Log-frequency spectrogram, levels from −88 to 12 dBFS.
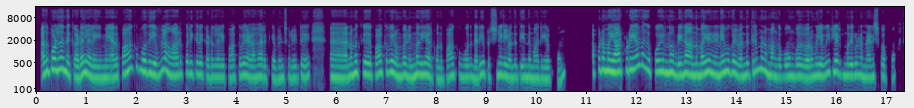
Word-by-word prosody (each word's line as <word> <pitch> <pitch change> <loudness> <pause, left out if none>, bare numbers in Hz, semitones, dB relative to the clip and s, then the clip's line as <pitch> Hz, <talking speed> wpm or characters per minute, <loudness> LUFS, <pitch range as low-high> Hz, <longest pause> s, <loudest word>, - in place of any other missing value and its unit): அதுபோல 315 +4 +4
தான் 335 -3 +5
அந்த 255 -5 +3
கடல் 230 +7 +3
அலையுமே. 200 -1 -1
அதை 215 +2 -1
பாக்கும்போது 310 -2 +1
எவ்வளோ 300 +7 0 0.2
ஆர்ப்பரிக்கிற 250 0 -3
கடல் 205 0 -3
அலை 205 0 -4
பாக்கவே 220 +4 -4
அழகா 200 +1 -2
இருக்கு 195 0 -8
அப்டினு 190 +1 -5
சொல்லிட்டு, 195 +1 -5 0.7
ஆ - - 0 0.2
நமக்கு 260 +2 +1 0.2
பாக்கவே 275 +2 +1
ரொம்ப 215 +2 0
நிம்மதியா 240 +2 +2
இருக்கும். 195 -2 -7
அத 180 - -7
பாக்கும்போது 215 -2 -4
நெறைய 240 +6 -1
பிரச்சனைகள் 225 0 -2
வந்து 200 0 -4
தீர்ந்த 205 0 -1
மாதிரி 190 0 -4
இருக்கும். 185 +1 -7 0.6
அப்போ 260 +5 -6
நம்ப 310 -1 +6
யார் 285 0 +4
கூடயாவது 340 +7 +1
அங்கே 315 -4 -1
போயிருந்தோம் 280 -2 +5
அப்படினா, 235 +2 +2
அந்த 235 0 +2
மகிழும் 265 0 +3
நினைவுகள் 270 +1 +2
வந்து 225 +3 -1
திரும்ப 315 +4 0
நம்ப 240 -3 +2
அங்க 210 -1 -3
போகும்போது 220 0 -1
வரும். 210 +2 0
இல்ல, 225 -1 +1
வீட்ல 280 +1 -1
இருக்கும் 230 -3 -4
போதே 225 0 0
கூட 235 - -2
நம்ப 205 -2 -2
நினைச்சு 210 +1 -5
பாப்போம். 200 +2 -10
230 Hz, 185 wpm, -24 LUFS, 205-275 Hz, 0.7 s, நம்ப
